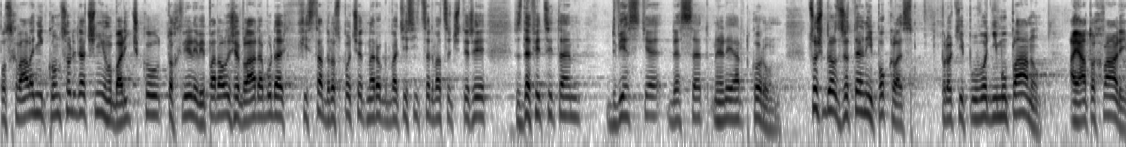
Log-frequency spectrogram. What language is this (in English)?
Czech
